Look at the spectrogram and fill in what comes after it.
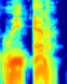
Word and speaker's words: Rihanna: Everybody thinks her name is Rihanna, but it's not. – What is it? – Her name is pronounced Rihanna. – Rihanna? – Rihanna. – The famous Rihanna? – And that's how her name is pronounced, but everyone says Rihanna.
